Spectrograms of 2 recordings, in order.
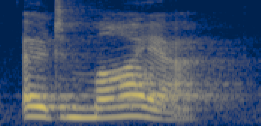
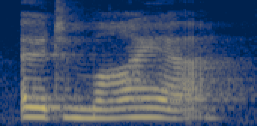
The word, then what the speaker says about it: admire: So u admire admire. And of course no R pronunciation at the end.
